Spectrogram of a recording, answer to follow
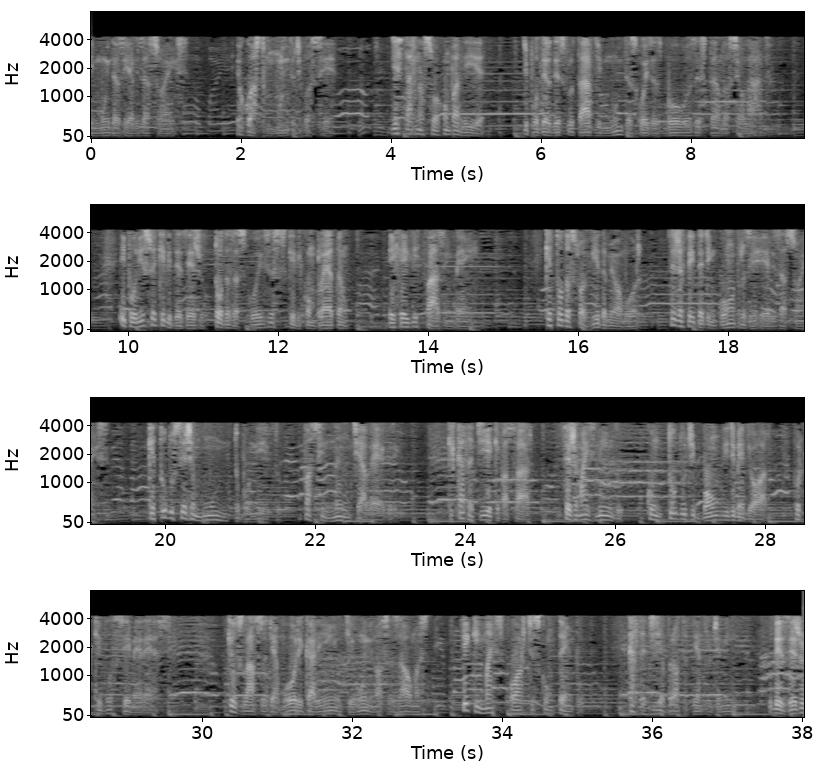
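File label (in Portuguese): Namorada Masculino; Aniversários; ANIVERSARIO romantico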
